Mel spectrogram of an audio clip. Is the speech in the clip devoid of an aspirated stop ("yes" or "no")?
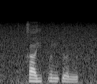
yes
